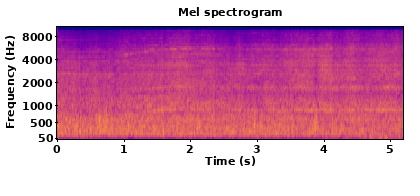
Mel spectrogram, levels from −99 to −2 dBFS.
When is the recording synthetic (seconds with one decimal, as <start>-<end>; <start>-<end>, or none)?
none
